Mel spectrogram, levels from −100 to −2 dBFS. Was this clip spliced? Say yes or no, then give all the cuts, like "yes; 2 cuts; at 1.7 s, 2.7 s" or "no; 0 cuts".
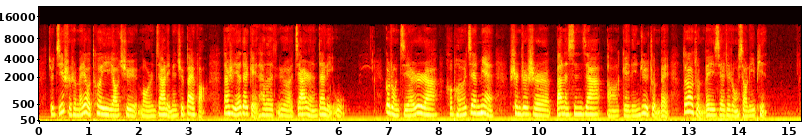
no; 0 cuts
